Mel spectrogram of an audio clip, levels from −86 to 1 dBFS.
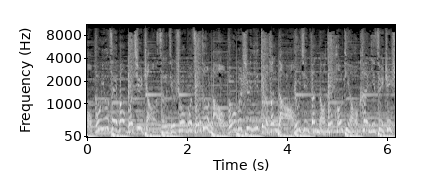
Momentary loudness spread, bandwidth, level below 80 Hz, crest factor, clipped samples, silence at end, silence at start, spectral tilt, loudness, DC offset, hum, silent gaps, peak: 2 LU; 10 kHz; -16 dBFS; 10 dB; under 0.1%; 0 s; 0 s; -6 dB/octave; -12 LUFS; under 0.1%; none; none; 0 dBFS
